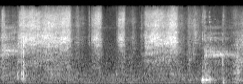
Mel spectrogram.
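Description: A cloth rubs stain onto a maple guitar top, making close, soft rhythmic swishing strokes in bursts with short pauses between them and a small knock near the end.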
